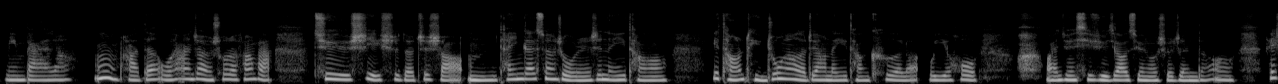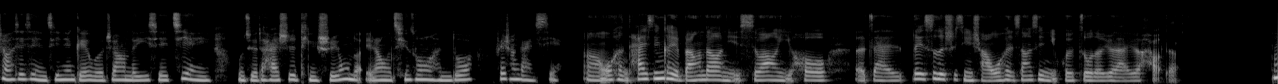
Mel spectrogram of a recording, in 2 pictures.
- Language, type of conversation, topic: Chinese, advice, 债务还款压力大
- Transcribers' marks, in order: chuckle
